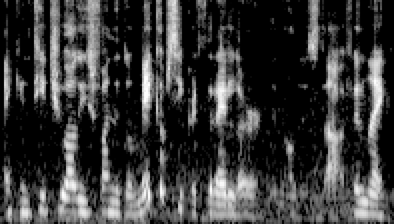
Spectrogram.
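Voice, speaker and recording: A woman's voice: lowish voice, fast talker, vocal fry, fairly bright tone, a little hiss or hum, poor audio. A woman playing a tabletop game, chatting casually and playfully with lots of informal filler words. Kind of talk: casual, animated game chat.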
